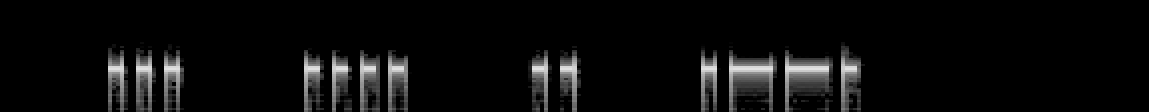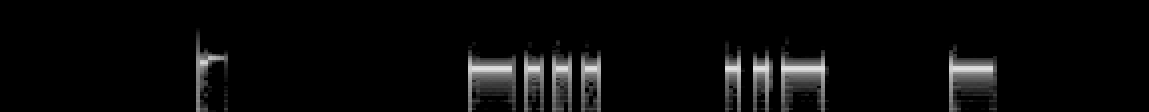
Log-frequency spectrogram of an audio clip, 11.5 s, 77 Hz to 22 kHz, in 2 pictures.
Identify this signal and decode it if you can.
Morse code, heard as a keyed tone, about 17 wpm, spaced as for 10 wpm, 700 Hz. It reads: SHIP BUT
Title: 3x Character Spacing - Top 500 Words - 17wpm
